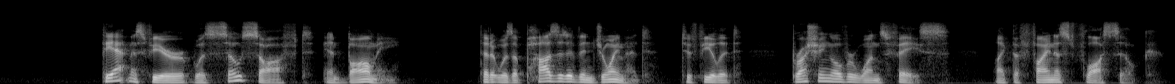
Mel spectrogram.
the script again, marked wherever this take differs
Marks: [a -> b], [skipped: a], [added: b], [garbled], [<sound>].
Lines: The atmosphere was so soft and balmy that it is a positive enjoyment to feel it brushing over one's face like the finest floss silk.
The atmosphere was so soft and balmy that it [is -> was] a positive enjoyment to feel it brushing over one's face like the finest floss silk.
